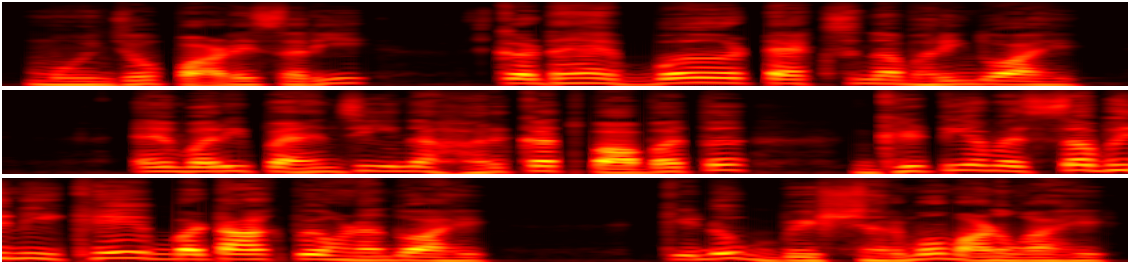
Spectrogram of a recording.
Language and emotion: Sindhi, disgusted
